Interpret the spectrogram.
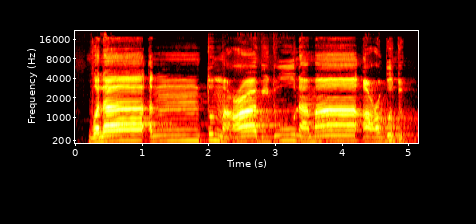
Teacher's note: نون ساکن کے بعد حروف اخفا کا تا ہے، 1 الف کے برابر یہاں غنہ ہوگا، اخفاء حقیقی، ٹھیک ہے۔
